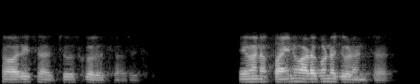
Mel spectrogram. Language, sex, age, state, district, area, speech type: Telugu, male, 18-30, Telangana, Siddipet, urban, conversation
